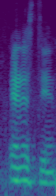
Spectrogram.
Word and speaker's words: Ernestine: I did say it right say Ernestine again Ernestine okay that's all right all right so what's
